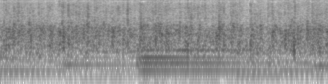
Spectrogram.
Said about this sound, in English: Clap your hands one more time if you're going to give him everything tonight.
